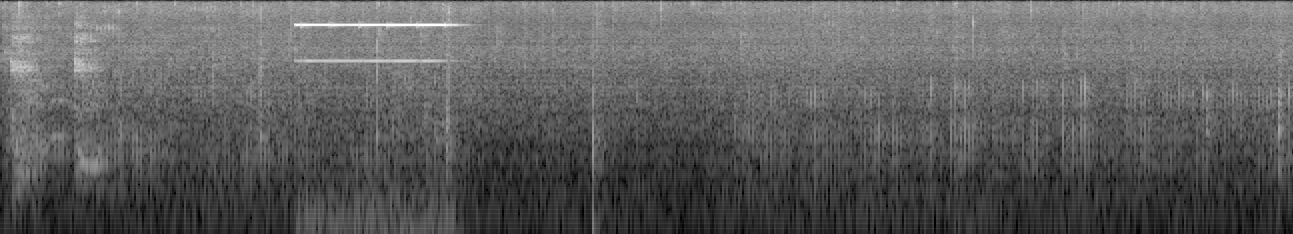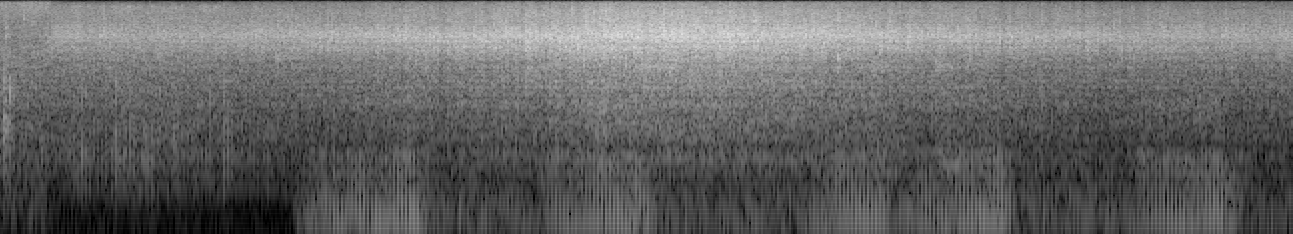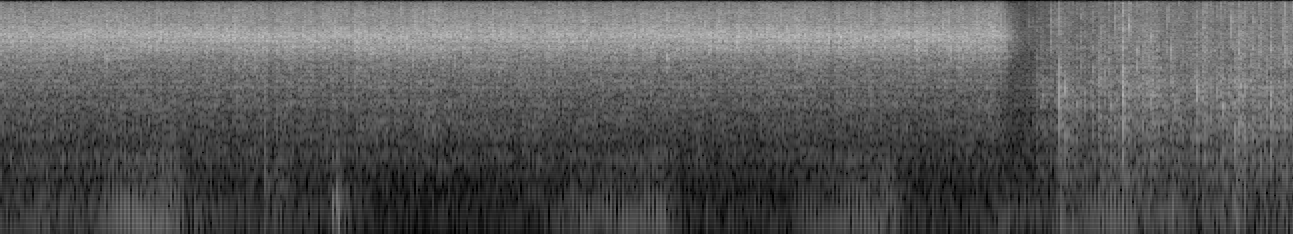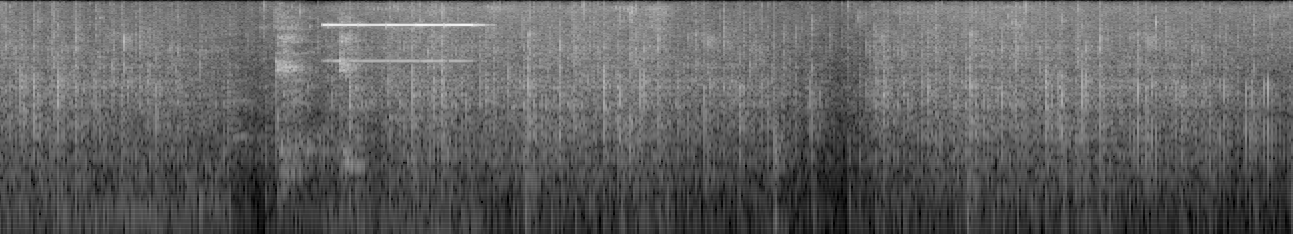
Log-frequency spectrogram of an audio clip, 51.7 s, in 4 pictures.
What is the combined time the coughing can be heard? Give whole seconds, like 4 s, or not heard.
3 s.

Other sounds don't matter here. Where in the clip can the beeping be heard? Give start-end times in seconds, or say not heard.
2.9-4.5, 42.0-43.6.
